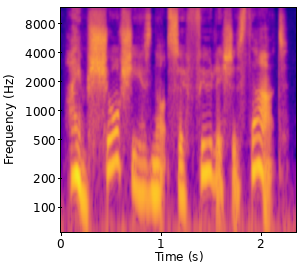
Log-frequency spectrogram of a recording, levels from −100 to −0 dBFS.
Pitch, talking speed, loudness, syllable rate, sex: 195 Hz, 255 wpm, -17 LUFS, 5.2 syllables/s, female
